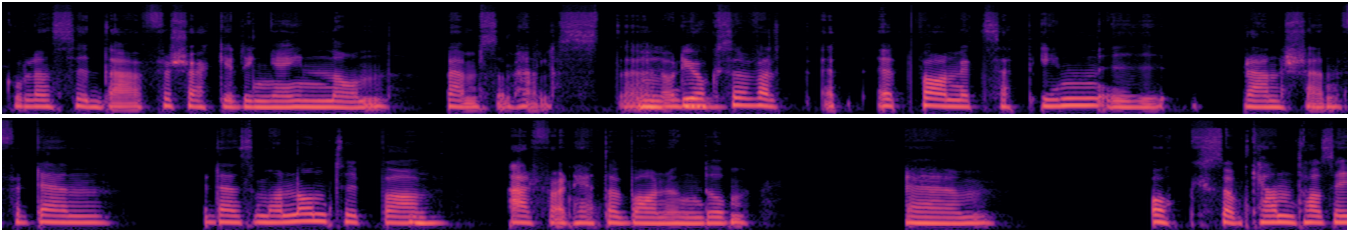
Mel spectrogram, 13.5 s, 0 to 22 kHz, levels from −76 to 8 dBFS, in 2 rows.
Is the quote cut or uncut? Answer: cut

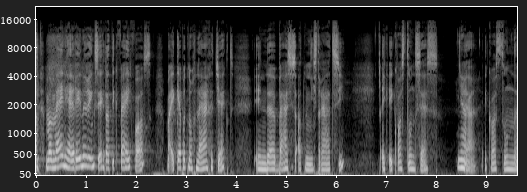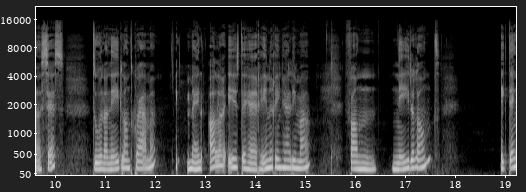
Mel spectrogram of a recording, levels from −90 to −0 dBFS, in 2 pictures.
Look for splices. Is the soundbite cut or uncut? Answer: cut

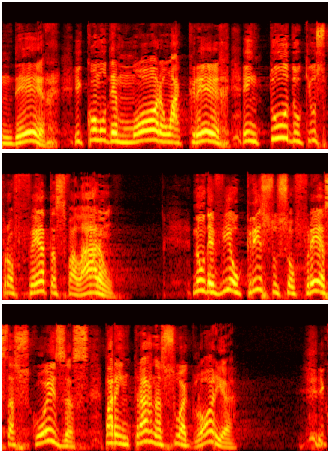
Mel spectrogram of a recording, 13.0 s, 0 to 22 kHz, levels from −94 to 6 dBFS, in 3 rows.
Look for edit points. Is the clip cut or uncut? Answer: uncut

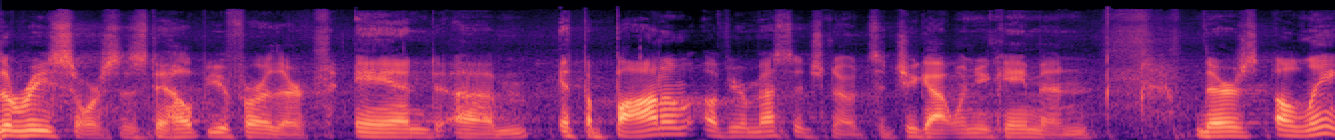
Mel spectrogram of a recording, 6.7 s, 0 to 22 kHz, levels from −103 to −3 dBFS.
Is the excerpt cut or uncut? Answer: uncut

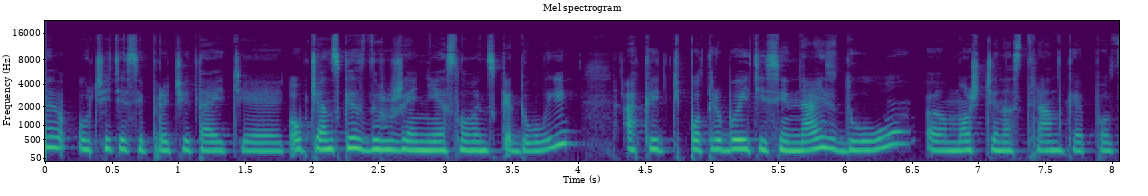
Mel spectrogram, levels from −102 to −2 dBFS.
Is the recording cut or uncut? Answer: cut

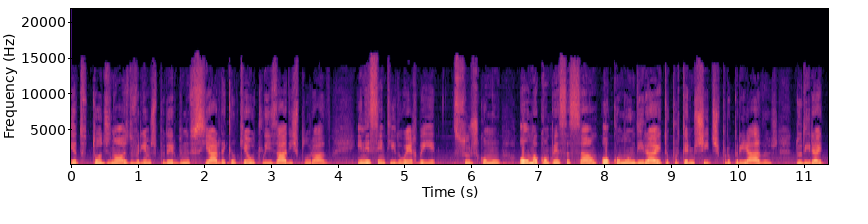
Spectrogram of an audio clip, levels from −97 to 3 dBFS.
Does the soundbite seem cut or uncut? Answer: uncut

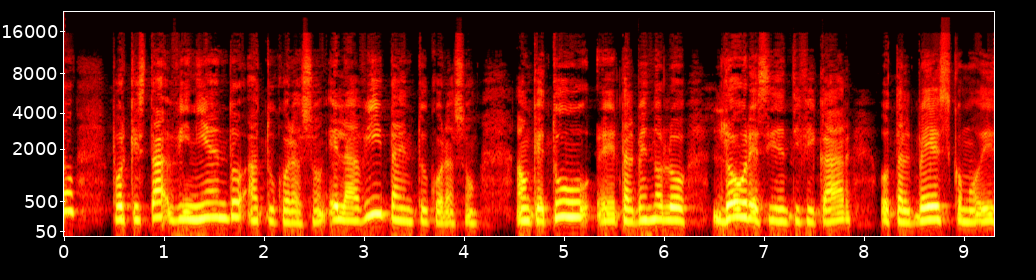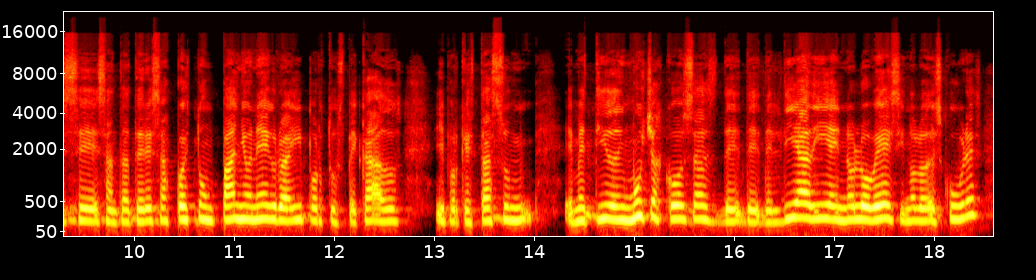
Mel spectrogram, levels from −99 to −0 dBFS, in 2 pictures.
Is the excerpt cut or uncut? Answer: uncut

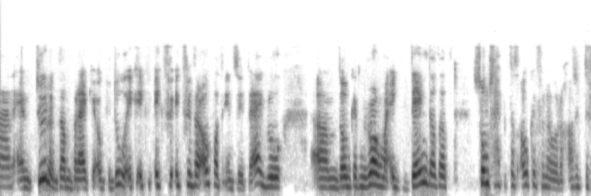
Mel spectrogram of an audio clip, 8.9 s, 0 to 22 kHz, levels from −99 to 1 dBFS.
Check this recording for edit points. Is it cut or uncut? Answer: uncut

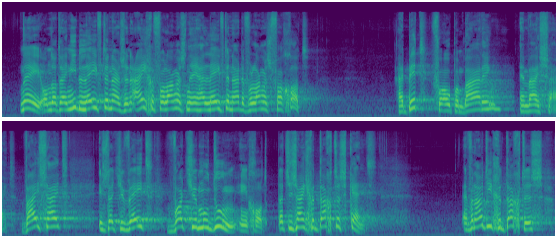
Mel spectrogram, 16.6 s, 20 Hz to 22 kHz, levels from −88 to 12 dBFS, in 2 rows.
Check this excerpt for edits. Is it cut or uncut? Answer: cut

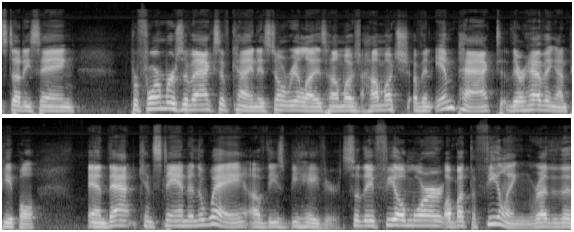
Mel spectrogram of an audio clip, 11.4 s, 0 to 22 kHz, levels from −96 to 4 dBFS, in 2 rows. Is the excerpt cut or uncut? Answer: cut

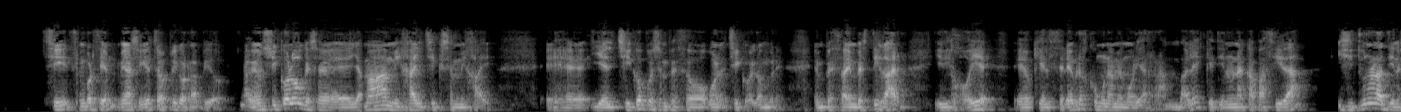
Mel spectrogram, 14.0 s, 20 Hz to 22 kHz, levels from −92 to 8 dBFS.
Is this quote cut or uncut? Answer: cut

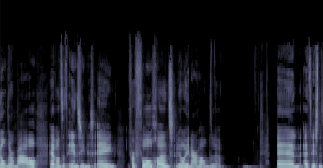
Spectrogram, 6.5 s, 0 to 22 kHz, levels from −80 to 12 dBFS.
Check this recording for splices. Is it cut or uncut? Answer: cut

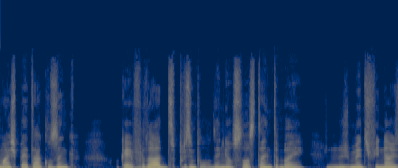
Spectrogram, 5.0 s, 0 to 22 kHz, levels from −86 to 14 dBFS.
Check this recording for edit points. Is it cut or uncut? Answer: cut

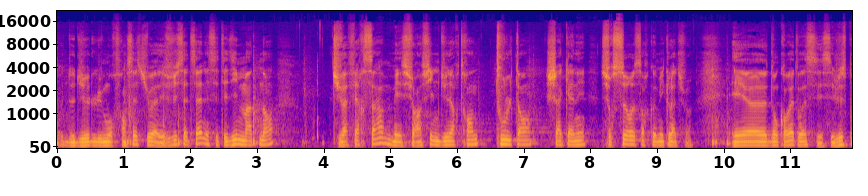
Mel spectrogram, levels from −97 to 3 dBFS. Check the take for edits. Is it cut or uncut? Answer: uncut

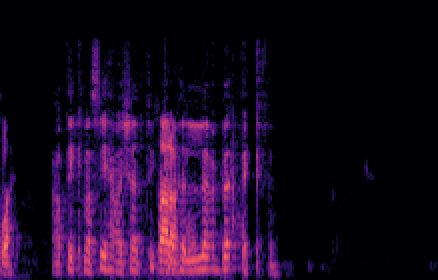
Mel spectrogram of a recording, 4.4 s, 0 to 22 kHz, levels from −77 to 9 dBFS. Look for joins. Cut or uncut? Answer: uncut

